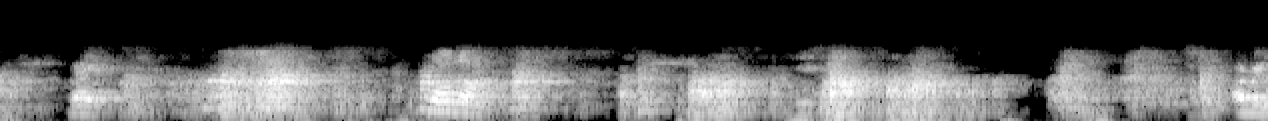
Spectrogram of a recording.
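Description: A person's voice close to the microphone in a run of loud phrases that the words cannot be made out of, with a few soft low bumps.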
